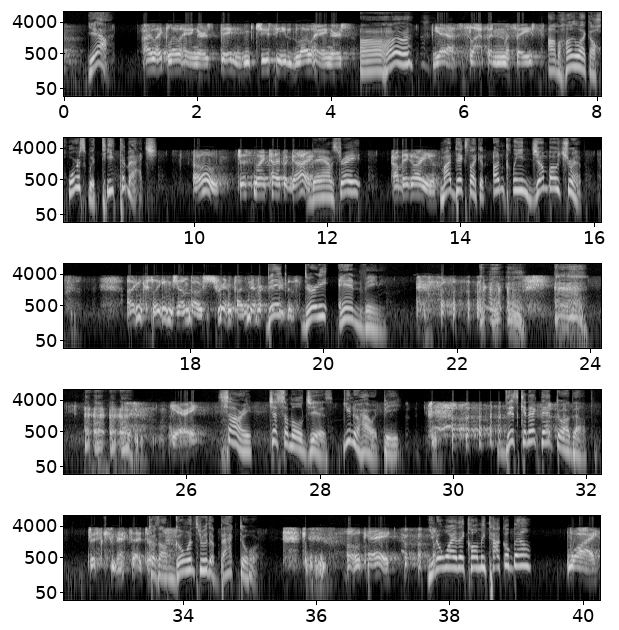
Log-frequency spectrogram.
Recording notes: Phony Phone Call.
